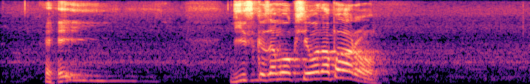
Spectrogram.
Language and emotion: Russian, positive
